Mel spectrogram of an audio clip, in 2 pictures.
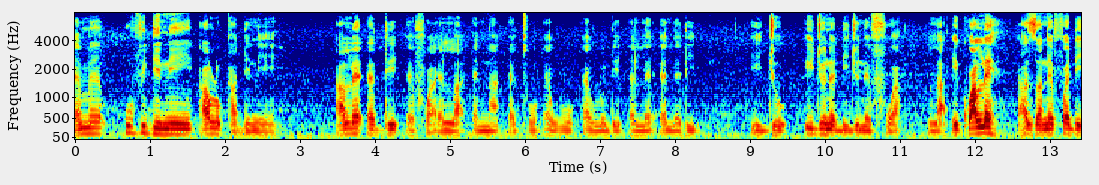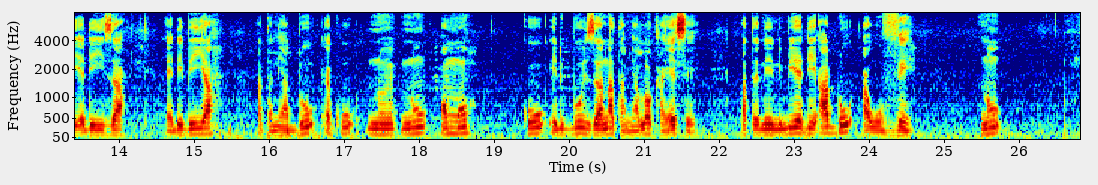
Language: Ikposo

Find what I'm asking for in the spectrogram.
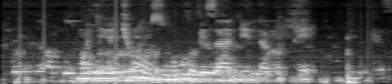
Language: Kinyarwanda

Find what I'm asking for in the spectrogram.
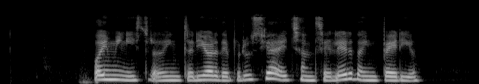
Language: Galician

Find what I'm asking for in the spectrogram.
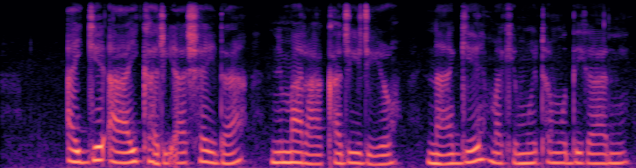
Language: Kikuyu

